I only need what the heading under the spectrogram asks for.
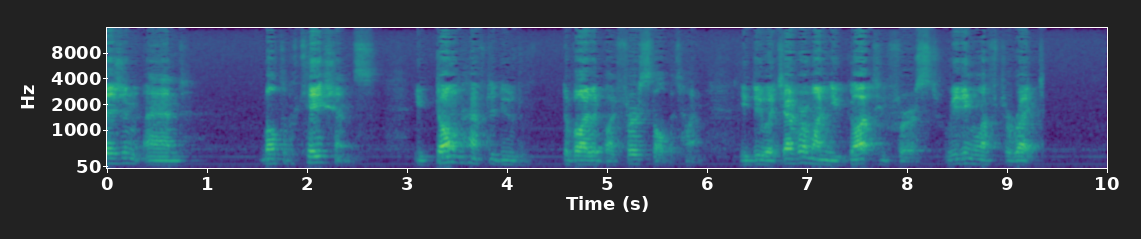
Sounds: Speech

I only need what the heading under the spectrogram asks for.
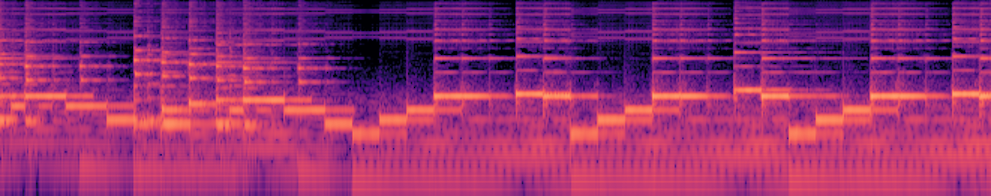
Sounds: Music

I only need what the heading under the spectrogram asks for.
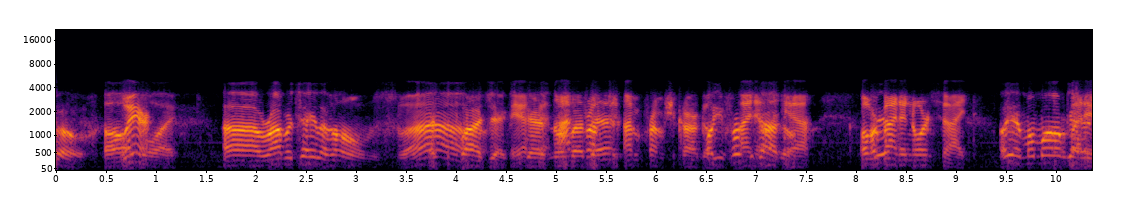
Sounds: Speech

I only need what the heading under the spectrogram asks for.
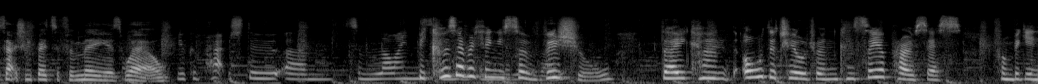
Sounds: Female speech

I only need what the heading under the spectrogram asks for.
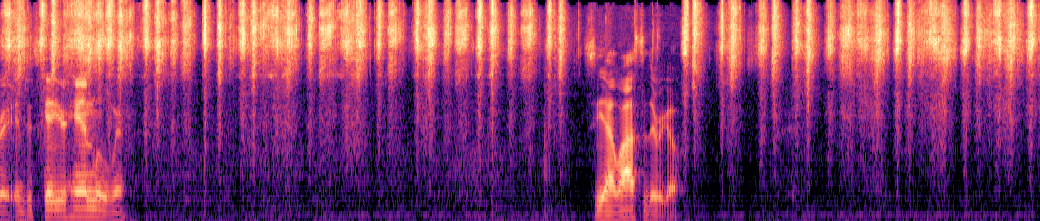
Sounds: playing tambourine

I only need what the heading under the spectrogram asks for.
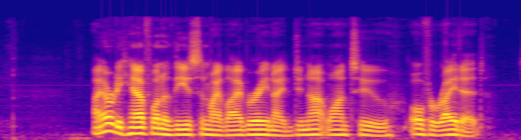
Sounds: Speech

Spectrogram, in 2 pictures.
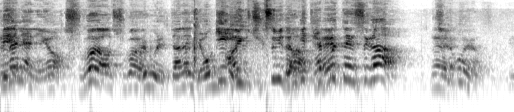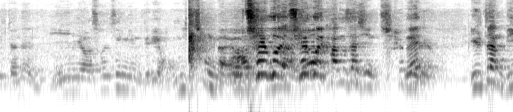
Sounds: Speech

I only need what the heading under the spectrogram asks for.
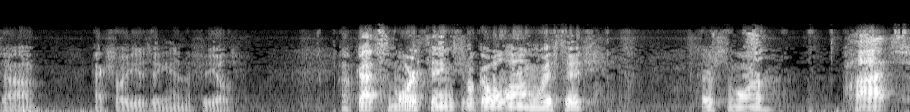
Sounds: Speech

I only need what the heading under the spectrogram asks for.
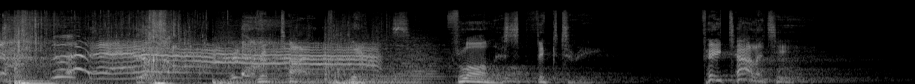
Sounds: Speech, Music

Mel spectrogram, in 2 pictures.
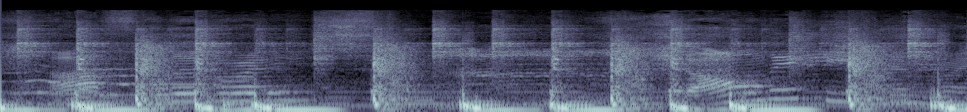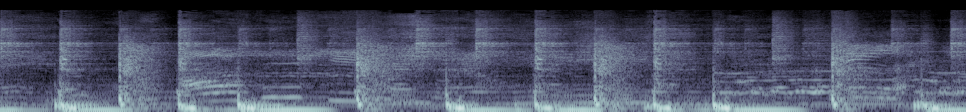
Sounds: Music

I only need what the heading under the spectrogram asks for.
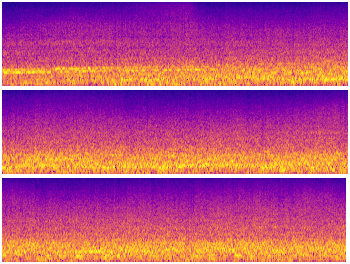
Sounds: subway

